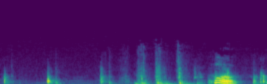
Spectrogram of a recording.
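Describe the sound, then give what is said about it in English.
A door is handled and swung open for Hey Boy, whose arms are full of baseball things: several sharp clicks and knocks from the latch, a low rumbling scrape, then a short creaking groan followed by a final thud. “No, can't open door, Mr. Paladin. Arm is full.”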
